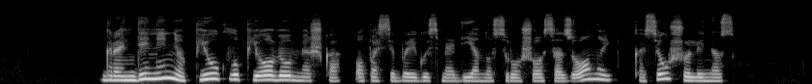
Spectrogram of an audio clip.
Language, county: Lithuanian, Telšiai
